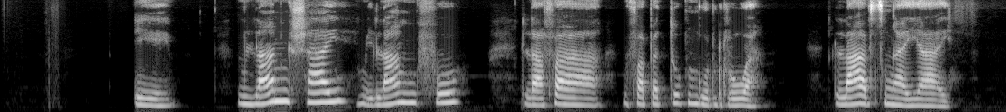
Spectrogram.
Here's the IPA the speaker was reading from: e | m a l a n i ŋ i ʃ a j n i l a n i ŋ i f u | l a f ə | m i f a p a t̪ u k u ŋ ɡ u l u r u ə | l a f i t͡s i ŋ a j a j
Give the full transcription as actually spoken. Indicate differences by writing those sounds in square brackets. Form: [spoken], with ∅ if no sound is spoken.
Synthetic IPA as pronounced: e | m [i] l a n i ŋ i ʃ a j [m] i l a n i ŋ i f u | l a f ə | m i f a p a t̪ u k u ŋ ɡ u l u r u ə | l a [v] i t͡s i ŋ a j a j

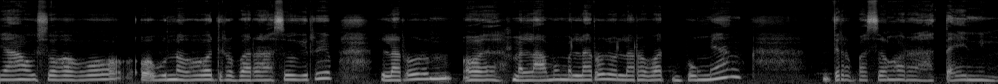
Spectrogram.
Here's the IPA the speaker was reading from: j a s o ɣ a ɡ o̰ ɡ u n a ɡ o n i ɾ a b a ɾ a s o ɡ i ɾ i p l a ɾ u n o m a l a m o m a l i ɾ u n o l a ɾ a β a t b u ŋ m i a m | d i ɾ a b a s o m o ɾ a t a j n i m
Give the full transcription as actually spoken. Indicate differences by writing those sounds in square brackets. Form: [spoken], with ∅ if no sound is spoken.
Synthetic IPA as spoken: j a s o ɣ a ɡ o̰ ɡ u n a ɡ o [d] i ɾ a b a ɾ a s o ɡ i ɾ i p l a ɾ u n o m a l a m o m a l [a] ɾ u n o l a ɾ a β a t b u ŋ m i a [ŋ] | d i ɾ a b a s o [ŋ] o ɾ a t a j n i m

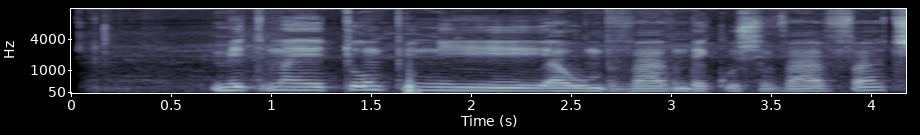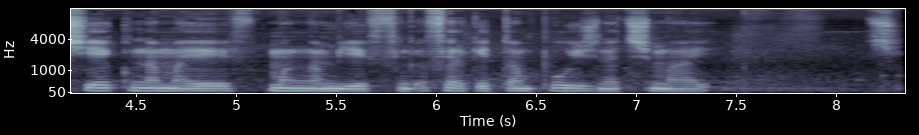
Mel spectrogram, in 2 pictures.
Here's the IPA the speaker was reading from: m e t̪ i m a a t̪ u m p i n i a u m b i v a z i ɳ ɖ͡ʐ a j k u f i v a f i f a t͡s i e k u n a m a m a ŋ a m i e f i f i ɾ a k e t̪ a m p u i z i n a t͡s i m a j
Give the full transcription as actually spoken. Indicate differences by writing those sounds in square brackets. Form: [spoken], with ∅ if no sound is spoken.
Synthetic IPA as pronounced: m e t̪ i m a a t̪ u m p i n i a u m b i v a [v] i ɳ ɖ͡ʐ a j k u [s] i v a [v] i f a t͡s i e k u n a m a m a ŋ a m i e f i f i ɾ a k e t̪ a m p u i z i n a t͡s i m a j

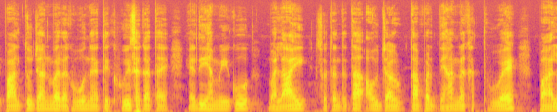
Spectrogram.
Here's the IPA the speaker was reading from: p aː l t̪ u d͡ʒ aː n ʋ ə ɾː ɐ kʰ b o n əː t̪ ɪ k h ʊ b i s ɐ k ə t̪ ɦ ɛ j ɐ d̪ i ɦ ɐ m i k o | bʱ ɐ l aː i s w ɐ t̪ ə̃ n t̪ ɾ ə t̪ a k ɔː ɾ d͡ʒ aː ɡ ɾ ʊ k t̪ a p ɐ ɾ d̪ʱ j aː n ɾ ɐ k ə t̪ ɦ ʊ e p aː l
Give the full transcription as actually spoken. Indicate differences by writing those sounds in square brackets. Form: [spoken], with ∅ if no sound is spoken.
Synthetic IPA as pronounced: p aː l t̪ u d͡ʒ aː n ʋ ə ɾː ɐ kʰ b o n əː t̪ ɪ k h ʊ [∅] i s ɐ k ə t̪ ɦ ɛ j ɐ d̪ i ɦ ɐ m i k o | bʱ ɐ l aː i s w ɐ t̪ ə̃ n t̪ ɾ ə t̪ a [ʔ] ɔː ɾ d͡ʒ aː ɡ ɾ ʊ k t̪ a p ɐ ɾ d̪ʱ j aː n ɾ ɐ [kʰ] ə t̪ ɦ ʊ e p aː l

